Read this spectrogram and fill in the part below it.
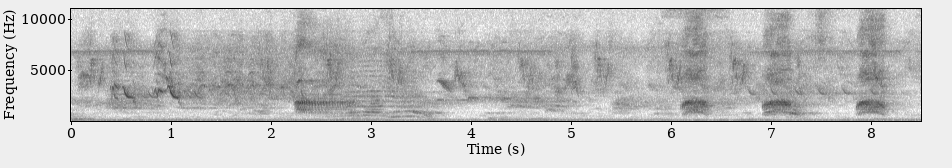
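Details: Common myna (Acridotheres tristis), call.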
